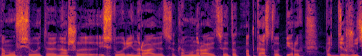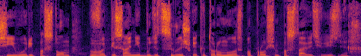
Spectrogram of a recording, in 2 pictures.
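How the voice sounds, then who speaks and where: The loudness stays very even while noticeable background noise runs underneath. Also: man, medium pitch for a man, ordinary pitch variation, moderate pace. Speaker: podcast co-host. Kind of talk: casual chat.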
